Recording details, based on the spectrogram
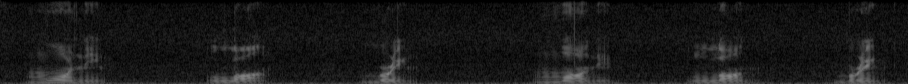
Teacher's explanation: дар ин ҳолат ҳарфи g талаффуз намешавад ва ҳарфи n каме бо димоғ талаффуз карда мешавад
